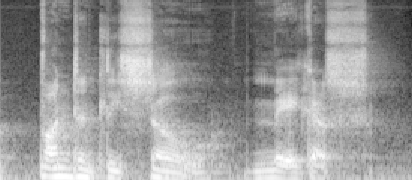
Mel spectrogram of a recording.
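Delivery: grudging mutter through clenched, gritted teeth. Narrator voicing the governor answering the Magus, muttered through gritted teeth. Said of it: "mutters through gritted teeth".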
